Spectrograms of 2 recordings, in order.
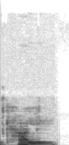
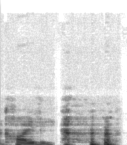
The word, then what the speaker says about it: Kallie: your first name because i started with cali then i migrated toward kali but i want to know how you pronounce it in your life right now uh mostly everybody who calls me cali yeah and i'm very happy it's better than kylie that's for sure no offense to any kylie's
